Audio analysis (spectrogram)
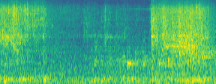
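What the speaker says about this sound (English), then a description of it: "I'm going to pour just a little bit of this off because this boils up on you." Water pours off a pan of boiling water into a kitchen sink, a steady splashing rush that eases briefly and then surges again near the end, with no talking.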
